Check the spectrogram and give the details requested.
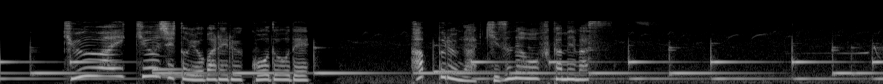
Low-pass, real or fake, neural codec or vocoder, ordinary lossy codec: none; real; none; none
